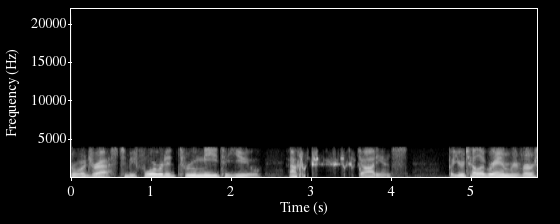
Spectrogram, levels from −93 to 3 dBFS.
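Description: From 2.82 s to 3.74 s the speech turns into garbled noise and warble that barely tracks it, a codec payload misread. The decoder is taking frames in the wrong packing, which fits octet-aligned AMR being read as bandwidth-efficient, so every parameter lands in the wrong field. Around this, the AMR narrowband coding itself sounds only lightly buzzy.

At 4.09 s a loudspeaker feedback squeal begins: a single tone at 4.8 kHz swells over roughly a second and a half to about 5 dB above the speech and holds to the end. The microphone is picking up its own loudspeaker, and at that frequency the loop gain exceeds one.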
